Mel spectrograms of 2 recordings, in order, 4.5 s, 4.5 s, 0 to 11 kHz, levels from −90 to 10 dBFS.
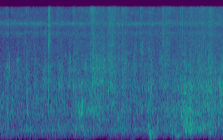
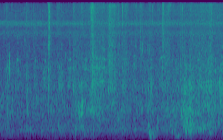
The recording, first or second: second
